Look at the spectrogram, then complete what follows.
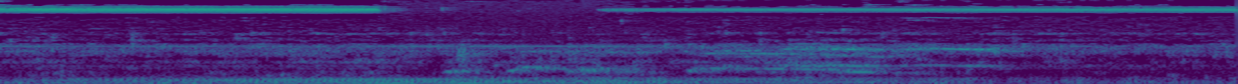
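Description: A rooster crowing faintly, starting about two seconds in and lasting a few seconds, over a low steady rumble.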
